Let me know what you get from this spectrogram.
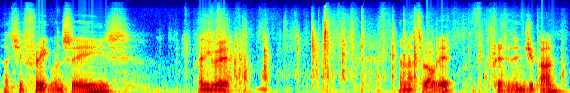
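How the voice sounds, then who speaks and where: Low-pitched middle-aged British man, chatting casually. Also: slow pace, vocal fry, pauses often, a little hiss or hum. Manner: rambling, chatty, addresses viewers informally. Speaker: vlogger showing vintage CB radios and catalogues. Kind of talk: casual unscripted show-and-tell chat.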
